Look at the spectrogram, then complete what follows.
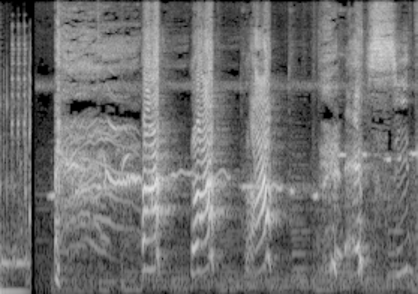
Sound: laugh

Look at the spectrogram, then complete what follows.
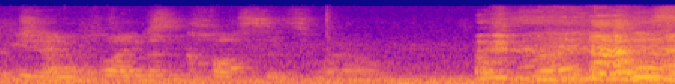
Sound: laughter

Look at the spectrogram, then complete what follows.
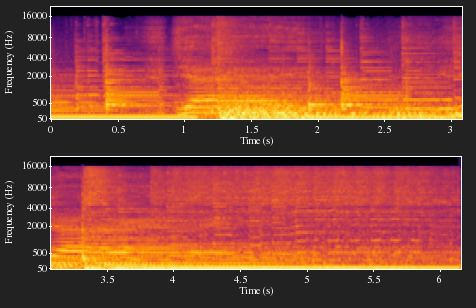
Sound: thunder Rolls in the background

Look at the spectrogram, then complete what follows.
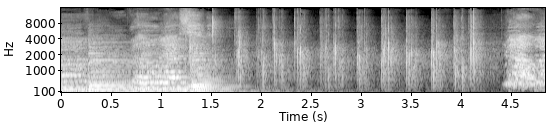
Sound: clapping

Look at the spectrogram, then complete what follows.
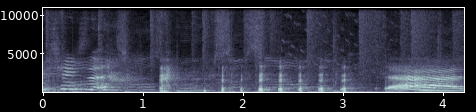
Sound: laughs

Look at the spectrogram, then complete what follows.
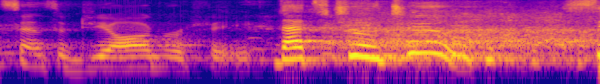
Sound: laughter

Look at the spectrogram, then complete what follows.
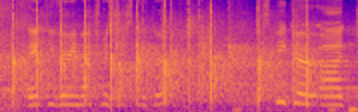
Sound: applause

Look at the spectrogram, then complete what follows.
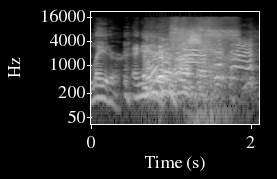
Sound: laughter; air hissing

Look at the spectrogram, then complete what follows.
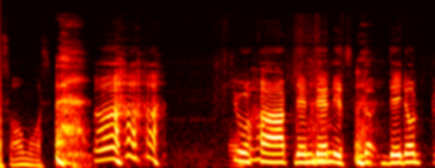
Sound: laughs

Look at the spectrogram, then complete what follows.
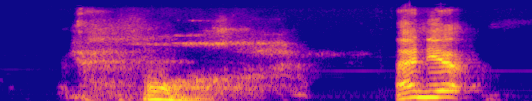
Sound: sighs

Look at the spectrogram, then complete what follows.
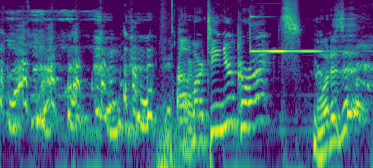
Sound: buzzer rings; both laugh; bell rings

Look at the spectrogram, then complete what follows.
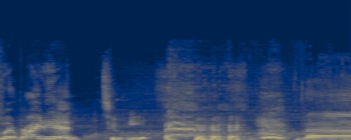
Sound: laughs; gasps

